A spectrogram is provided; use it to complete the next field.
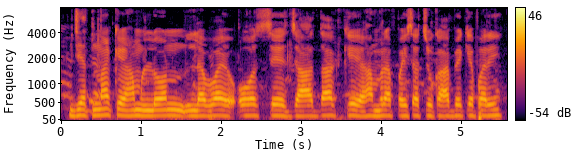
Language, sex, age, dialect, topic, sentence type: Magahi, male, 18-24, Western, banking, question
